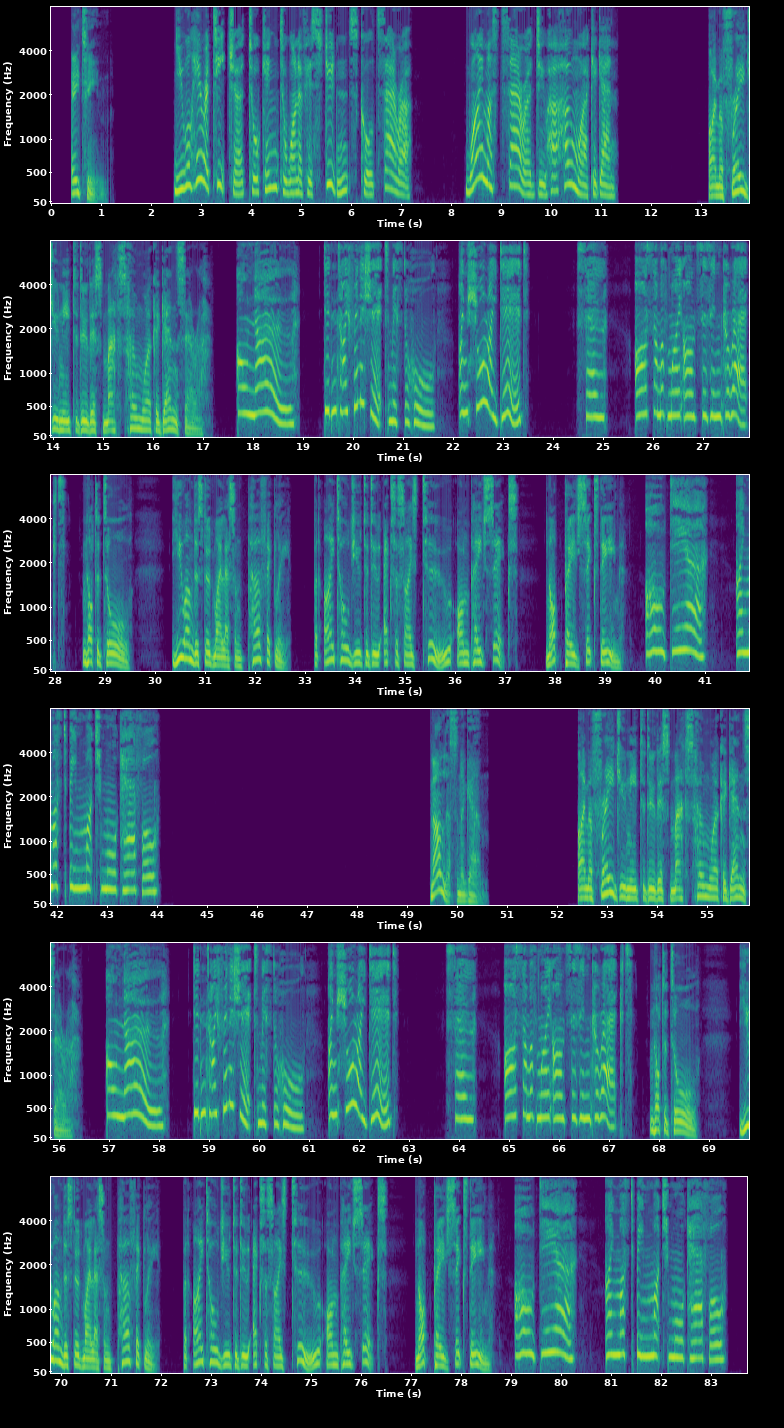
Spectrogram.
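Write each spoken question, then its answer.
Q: Why must Sarah do her homework again?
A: She did the exercise on the wrong page (16 instead of 6)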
